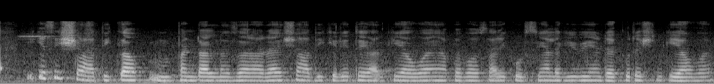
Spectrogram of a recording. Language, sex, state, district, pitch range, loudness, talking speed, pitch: Hindi, female, Gujarat, Gandhinagar, 180-185 Hz, -19 LUFS, 225 wpm, 185 Hz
